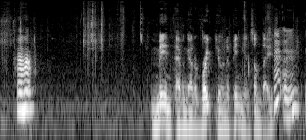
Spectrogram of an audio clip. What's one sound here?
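People crunch and chew salad up close.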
